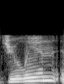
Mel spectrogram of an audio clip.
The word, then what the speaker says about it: Julian: Okay, my name's Julian. It's J-U-L-I-A-N. – Okay. – I'm calling with Bank of Cardiff. Cardiff is spelled C-A-R-D as in David, I-F-F as in Frank.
